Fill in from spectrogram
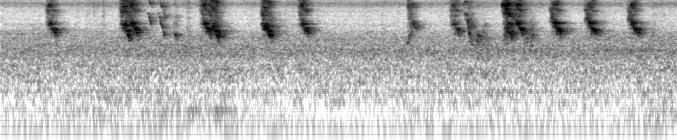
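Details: House sparrow chirping repeatedly, brief bright notes in irregular clusters, denser toward the end, above a low droning hum.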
